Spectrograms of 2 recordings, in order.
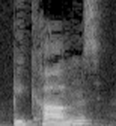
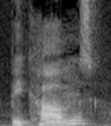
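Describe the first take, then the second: No difference in how they are said.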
